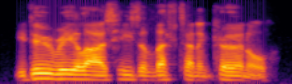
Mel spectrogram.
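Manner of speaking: normal talking voice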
